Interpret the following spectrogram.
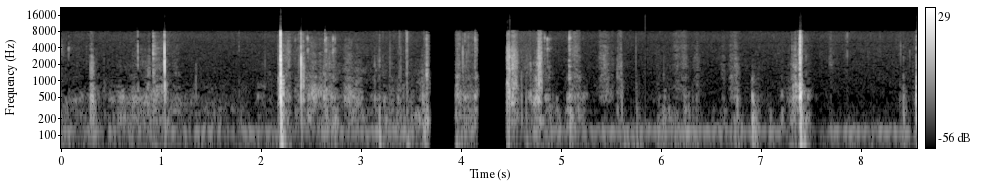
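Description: Handling noise on a phone's microphone: scattered clicks, knocks and rustles over a low steady hum, with two louder knocks about two seconds in and near the end. The sound cuts out completely for about half a second near the middle, while the audio is being adjusted.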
